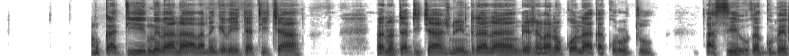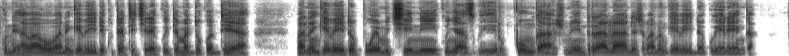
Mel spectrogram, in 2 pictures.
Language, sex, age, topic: Ndau, female, 18-24, education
